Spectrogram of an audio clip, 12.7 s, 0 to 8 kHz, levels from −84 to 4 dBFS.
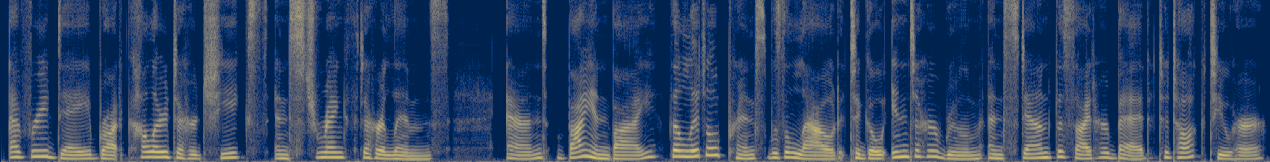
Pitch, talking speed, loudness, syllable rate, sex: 215 Hz, 165 wpm, -19 LUFS, 3.9 syllables/s, female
